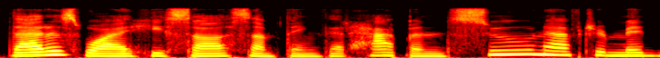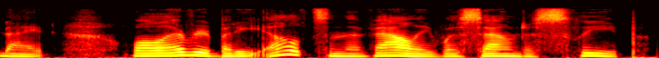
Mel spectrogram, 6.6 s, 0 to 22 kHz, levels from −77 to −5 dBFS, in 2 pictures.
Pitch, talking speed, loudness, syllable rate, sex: 180 Hz, 180 wpm, -19 LUFS, 5.6 syllables/s, female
